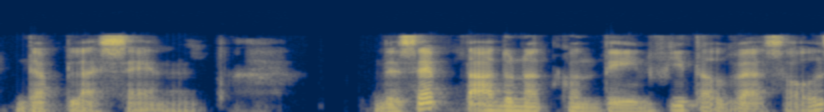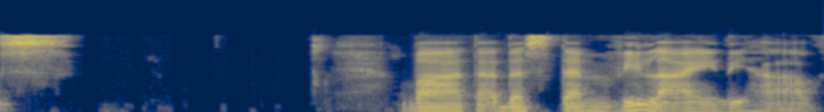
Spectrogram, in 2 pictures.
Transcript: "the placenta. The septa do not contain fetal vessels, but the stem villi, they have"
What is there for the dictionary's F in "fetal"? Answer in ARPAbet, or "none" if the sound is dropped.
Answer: F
